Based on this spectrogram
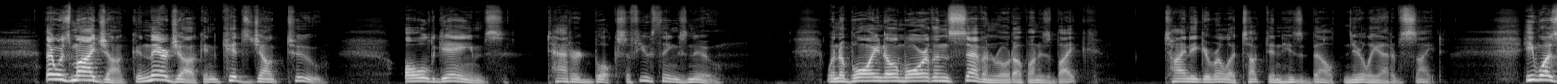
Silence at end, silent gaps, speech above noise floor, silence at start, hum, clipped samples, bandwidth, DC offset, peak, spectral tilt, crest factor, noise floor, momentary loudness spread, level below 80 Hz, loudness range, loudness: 0 s; none; 45 dB; 0.1 s; none; under 0.1%; 18 kHz; under 0.1%; 0 dBFS; -4 dB/octave; 18 dB; -62 dBFS; 13 LU; -50 dBFS; 7 LU; -17 LUFS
